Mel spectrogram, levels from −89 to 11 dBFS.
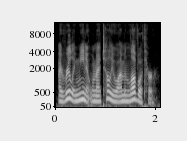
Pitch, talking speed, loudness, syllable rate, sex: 205 Hz, 370 wpm, -18 LUFS, 7.1 syllables/s, female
